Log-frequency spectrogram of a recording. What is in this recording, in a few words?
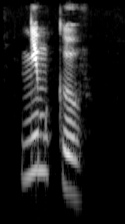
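"нимкыв", Komi-Zyrian, female; kpv audio dict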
